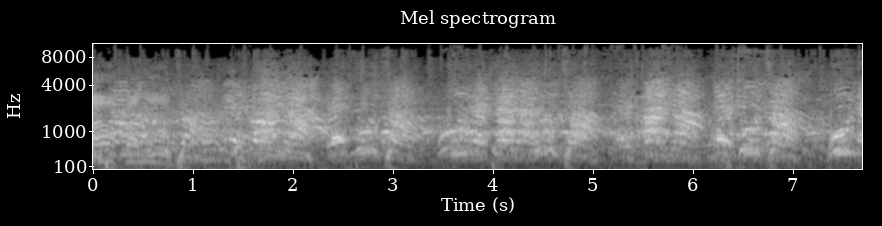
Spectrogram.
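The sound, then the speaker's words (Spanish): Rhythmic chanting from a crowd of protesters at a rally backing Juan Guaidó, with many voices shouting a call to Pedro Sánchez's government. The chant repeats in steady waves, with chatter underneath. “Eso sí, este era el cántico más escuchado, un llamamiento al gobierno de Pedro Sánchez.”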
